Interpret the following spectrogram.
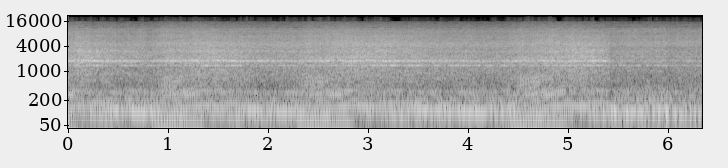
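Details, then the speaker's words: Polaris Magnum 325 single-cylinder ATV with air cleaner and airbox lid refitted, which changed vacuum and stopped lean fuel starvation; steady, even beat with no surging or stumbling, running cleanly. "Here's the weird thing. It didn't start running good until I put the airbox lid on there. To me, that's really strange. So it's like it changes the vacuum just enough when you put this thing back on here that it makes it happy. It doesn't try to run out of fuel anymore."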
